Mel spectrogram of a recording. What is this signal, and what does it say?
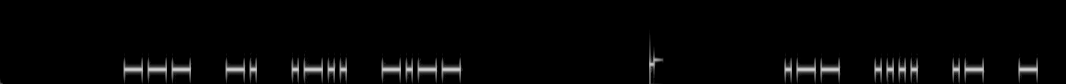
Morse code, heard as a keyed tone, about 20 wpm, spaced as for 14 wpm, 700 Hz. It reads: ONLY WHAT
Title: 2x Character Spacing - Top 300 Words - 20wpm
